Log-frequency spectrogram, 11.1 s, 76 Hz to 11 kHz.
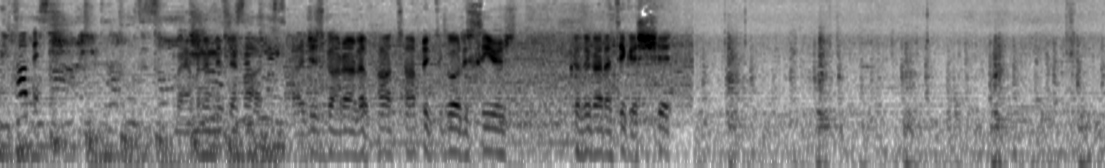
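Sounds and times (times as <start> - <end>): escalator rumbling: 0.0 - 11.0
footsteps on escalator steps: 1.6 - 11.0.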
